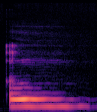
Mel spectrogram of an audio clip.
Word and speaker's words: oṁ: flat lift lipped but is pronounced by protruding the lips forward as though you're holding a pencil and in addition to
